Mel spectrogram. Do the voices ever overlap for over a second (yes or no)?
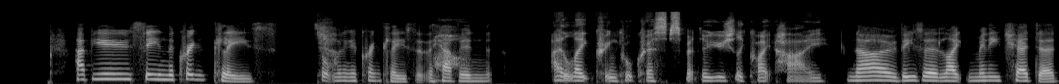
no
